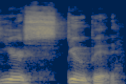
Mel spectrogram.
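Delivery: slow, loud, drawn-out "you're stupid"; drawn-out mock insult. To his friend, a slow drawn-out teasing insult. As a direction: stretch it out, teasing and scornful. Mocking friend after escape.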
